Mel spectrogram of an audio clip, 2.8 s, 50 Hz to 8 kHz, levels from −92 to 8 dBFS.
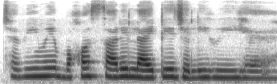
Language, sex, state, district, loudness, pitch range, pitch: Hindi, female, Assam, Kamrup Metropolitan, -16 LUFS, 210-240 Hz, 225 Hz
